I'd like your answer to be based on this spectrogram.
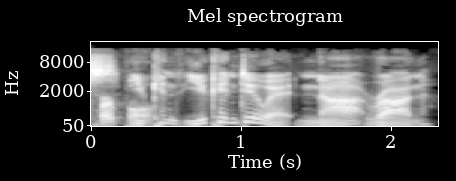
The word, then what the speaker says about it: Naranja: It is here where players will either find the Naranja Academy, which I think is Spanish for Naranja. Yes.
